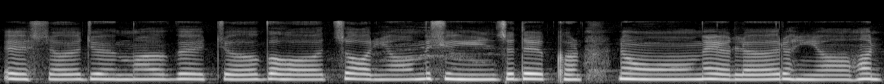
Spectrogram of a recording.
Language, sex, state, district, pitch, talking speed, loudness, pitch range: Punjabi, female, Punjab, Kapurthala, 235 Hz, 75 wpm, -14 LUFS, 230-245 Hz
